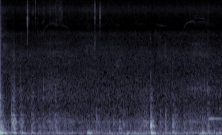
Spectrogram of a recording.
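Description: A few faint clicks and knocks of a plastic glue-tab dent lifter being handled and set over a glued pull tab on a car body panel, the sharpest click at the very start.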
